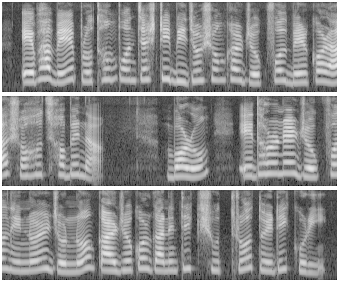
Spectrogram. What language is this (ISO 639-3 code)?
ben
